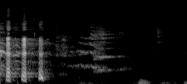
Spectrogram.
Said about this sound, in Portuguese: Então, ele não fechou porque essa porta faz barulho, só que se deixar ela aberta, não.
